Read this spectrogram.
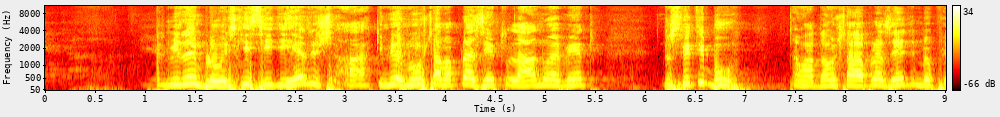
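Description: A man speaks with animation into a microphone, close and loud.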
